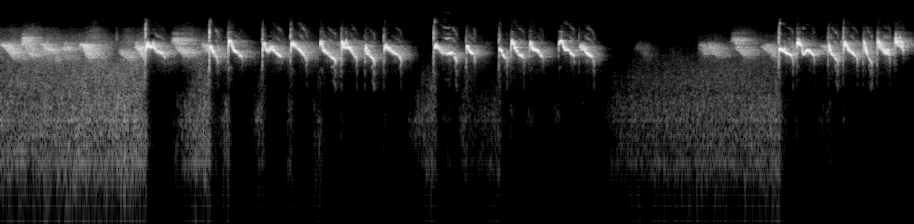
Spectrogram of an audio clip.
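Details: Oriental white-eye, a caged hobby songbird, singing in wet rainy weather: rapid series of sharp, high, downslurred chirps in energetic runs, a brief pause, then renewed bursts of thin twittering notes.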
